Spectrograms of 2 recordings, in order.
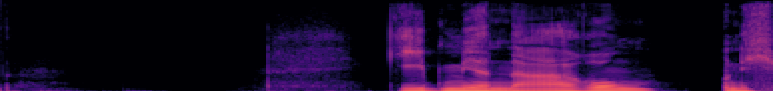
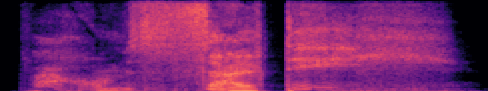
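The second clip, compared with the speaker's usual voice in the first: slow, loud hiss of a suspicious beast; hissing creature; 8 semitones higher, 7 dB louder, slower than usual. Acted. The cat-headed serpent refusing the children, slow loud hiss. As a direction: hiss it back, slowly, as the wary creature. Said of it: "fauchte der Datzelwurm".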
